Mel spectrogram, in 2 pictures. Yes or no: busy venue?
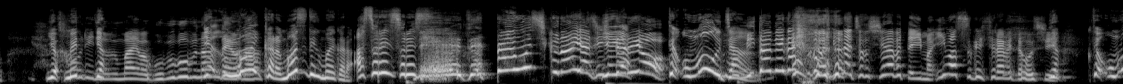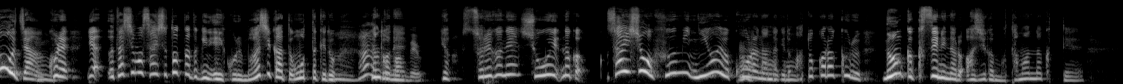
no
